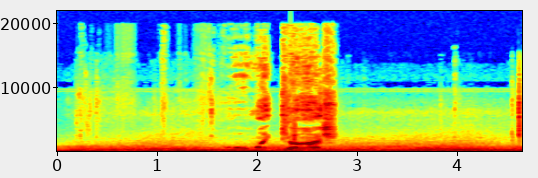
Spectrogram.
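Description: Genesis GV80 with a 3.5-litre twin-turbo engine accelerating hard in sport mode from a rolling start in first gear: a loud, steady engine drone and rumble that climbs in pitch, with a brief excited voice over it.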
